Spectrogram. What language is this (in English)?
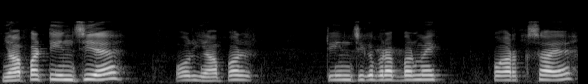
Hindi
